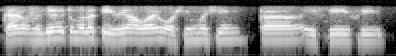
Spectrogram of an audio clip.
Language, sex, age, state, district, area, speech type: Marathi, male, 18-30, Maharashtra, Sangli, urban, conversation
